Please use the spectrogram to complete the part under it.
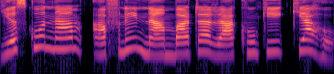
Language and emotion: Nepali, neutral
